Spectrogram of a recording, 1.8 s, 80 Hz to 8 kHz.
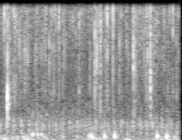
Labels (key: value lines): label: biophony, rattle
recorder: SoundTrap 500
